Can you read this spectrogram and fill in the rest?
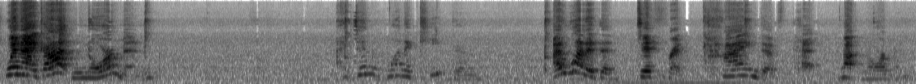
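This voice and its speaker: A woman reading a children's picture book aloud like a teacher, with expressive, emphatic delivery that acts out the words. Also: high voice, slow pace, long pauses. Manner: animated, emphatic delivery with acted-out dialogue and sound words. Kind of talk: expressive storybook read-aloud. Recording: roomy, distant microphone, clear background noise.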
